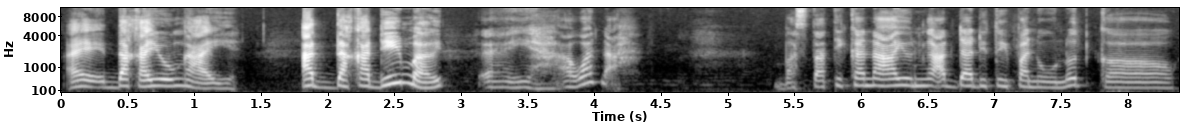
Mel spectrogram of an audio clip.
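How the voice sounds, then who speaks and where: A woman's voice: medium pitch, takes it slowly, bright, forceful tone. A woman playing a chatty, teasing village housewife in a conversational radio drama.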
